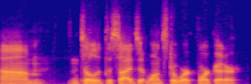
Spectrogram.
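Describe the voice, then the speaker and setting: A man running a horror tabletop game as game master, narrating deliberately and haltingly with casual asides. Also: deep voice, level tone, fairly bright tone, highs cut off.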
